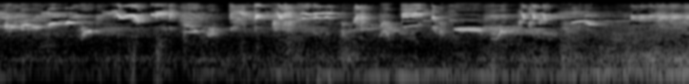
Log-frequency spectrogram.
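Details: Orange-headed thrush song used as a lure to get a silent bird singing: dense, rapid run of high chirps, trills and whistled slurs, varied and almost unbroken.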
